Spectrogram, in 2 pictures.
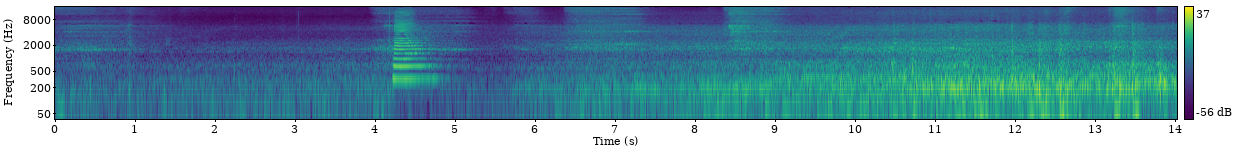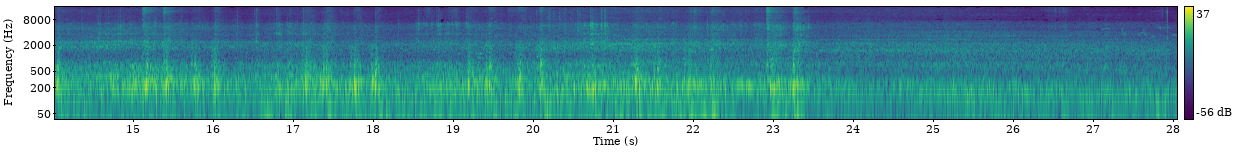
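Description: Class 73 locomotive and Network Rail test coach: one short horn blast about four seconds in, then the train runs close past. A rising rumble of wheels and motors with sharp clicks over the rail joints follows, easing slightly near the end as the train goes into the tunnel.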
